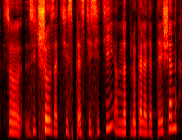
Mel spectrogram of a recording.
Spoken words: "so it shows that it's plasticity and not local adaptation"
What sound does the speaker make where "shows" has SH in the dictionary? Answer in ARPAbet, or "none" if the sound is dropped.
SH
